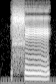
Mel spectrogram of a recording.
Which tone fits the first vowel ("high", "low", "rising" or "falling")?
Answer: low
